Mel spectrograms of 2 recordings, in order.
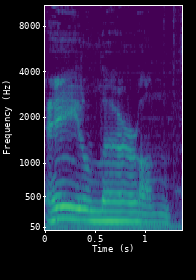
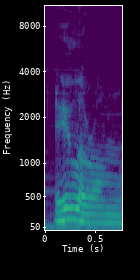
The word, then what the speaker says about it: aileron: walked all the way it's pronounced ayler on aileron roll aleron aileron you've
